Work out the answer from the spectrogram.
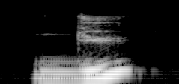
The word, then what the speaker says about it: dû: So even if you put this accent circonflexe, you don't pronounce it, okay? It doesn't change the sound of the letter U, so it's the same phonetically, it's U and then U, okay?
